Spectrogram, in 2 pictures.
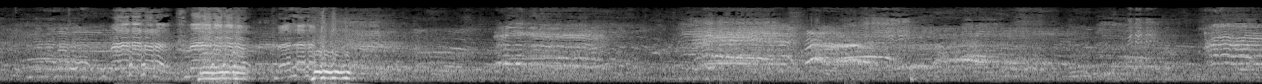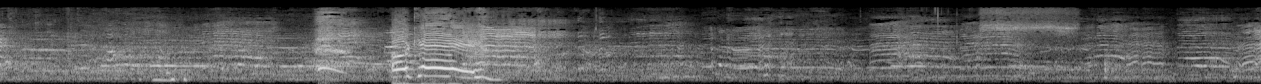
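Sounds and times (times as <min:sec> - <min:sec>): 
crowd of children and adults bleating like sheep: 0:00.0 - 0:25.2
laughter: 0:00.3 - 0:06.9, 0:07.8 - 0:16.5, 0:17.3 - 0:21.4.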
